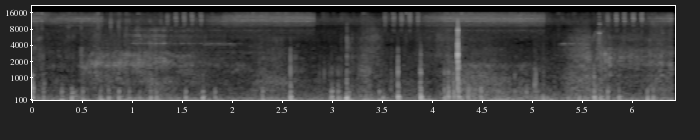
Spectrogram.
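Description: Quiet scattered clicks and light taps from a baitcasting rod and reel being handled in a plastic kayak, with a couple of sharper clicks about four seconds in.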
